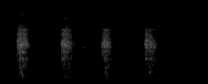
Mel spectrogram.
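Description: Four forceful Kapalabhati breaths pushed out through the nose in a steady rhythm, each a short, sharp exhale close to the listener with brief silence between, no talking.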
